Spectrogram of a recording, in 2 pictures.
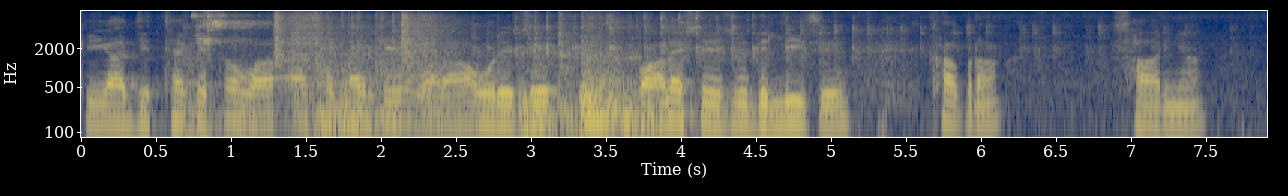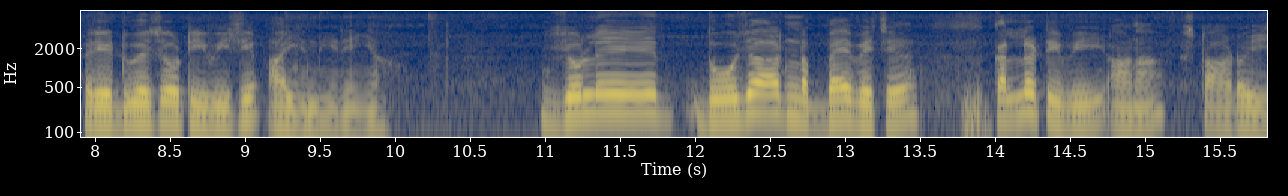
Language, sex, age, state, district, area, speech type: Dogri, male, 30-45, Jammu and Kashmir, Jammu, rural, spontaneous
